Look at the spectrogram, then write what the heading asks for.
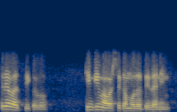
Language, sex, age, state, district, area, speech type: Sanskrit, male, 30-45, Karnataka, Vijayapura, urban, conversation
